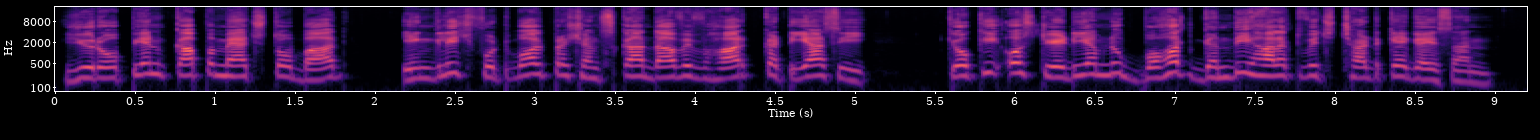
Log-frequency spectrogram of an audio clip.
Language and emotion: Punjabi, disgusted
